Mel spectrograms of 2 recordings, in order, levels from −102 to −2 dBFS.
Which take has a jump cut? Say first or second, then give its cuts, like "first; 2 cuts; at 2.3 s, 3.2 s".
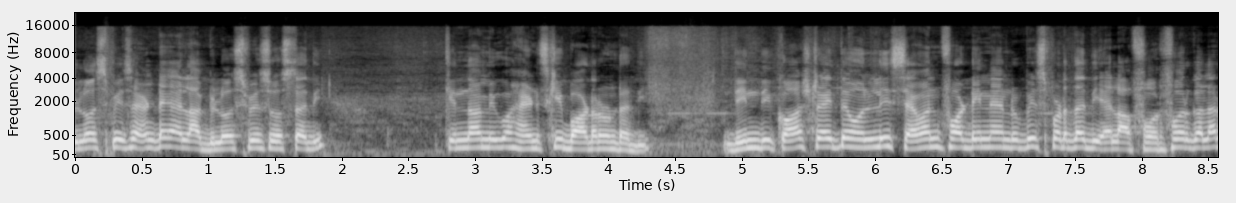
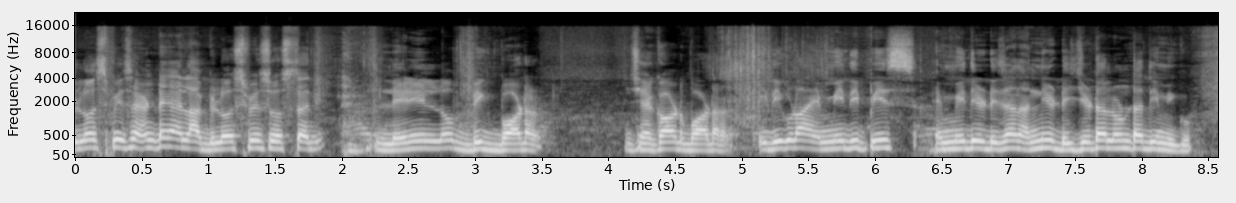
second; 1 cut; at 1.6 s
